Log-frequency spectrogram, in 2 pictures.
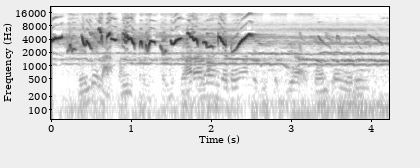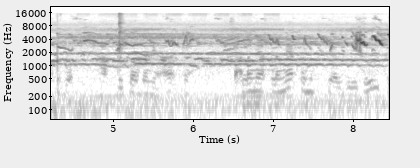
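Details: Lemon-bellied white-eye, caged, used to stimulate other kept birds: a quick volley of high twisting chirps for about two and a half seconds, then quiet with a thin steady tone and faint distant notes, the chirping returning at the end.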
